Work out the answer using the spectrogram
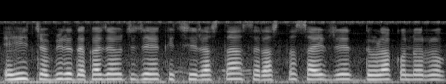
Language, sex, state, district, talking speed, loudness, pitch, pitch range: Odia, female, Odisha, Malkangiri, 190 wpm, -16 LUFS, 230 Hz, 225-240 Hz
